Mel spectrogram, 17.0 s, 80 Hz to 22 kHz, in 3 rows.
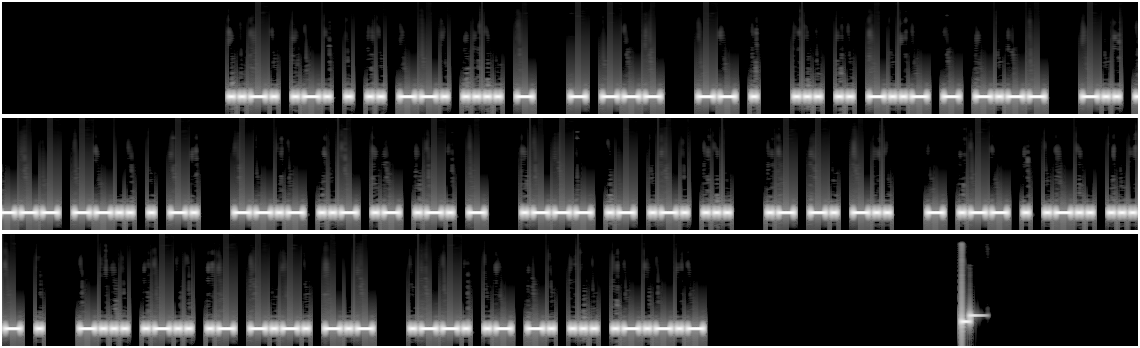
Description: Morse code, heard as a keyed tone, about 44 wpm, 700 Hz. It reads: FREIGHT TO ME SIXTY DOZEN QUART JARS AND TWELVE BLACK PANS.
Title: Pangram Challenge v2 - 45wpm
